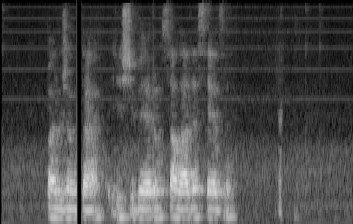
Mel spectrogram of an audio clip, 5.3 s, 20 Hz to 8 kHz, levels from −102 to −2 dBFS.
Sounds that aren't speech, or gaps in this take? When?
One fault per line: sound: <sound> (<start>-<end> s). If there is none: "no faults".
sound: dropout (1.2-1.2 s)
sound: laugh (4.1-4.3 s)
